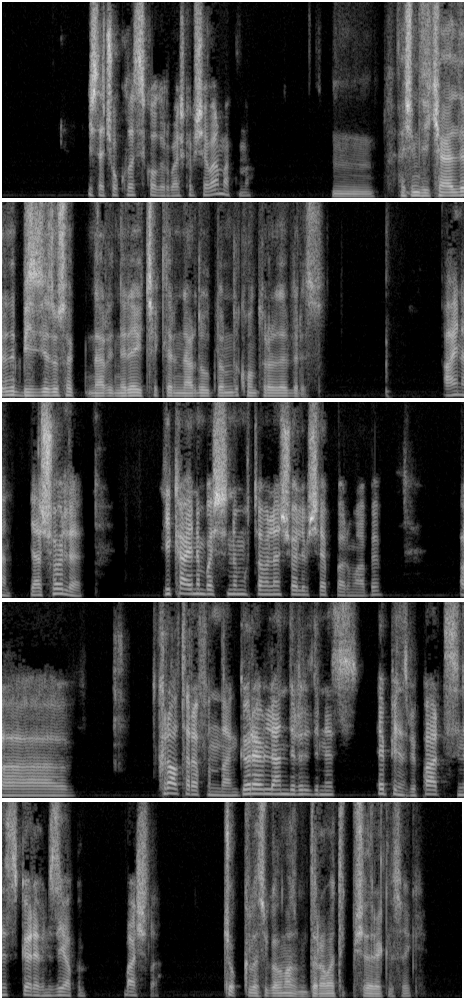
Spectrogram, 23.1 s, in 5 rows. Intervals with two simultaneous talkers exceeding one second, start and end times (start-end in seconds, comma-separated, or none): none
